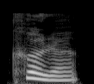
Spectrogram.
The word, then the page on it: 客人: kè rén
